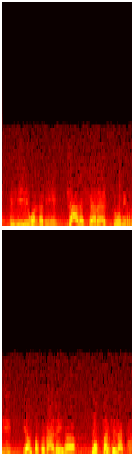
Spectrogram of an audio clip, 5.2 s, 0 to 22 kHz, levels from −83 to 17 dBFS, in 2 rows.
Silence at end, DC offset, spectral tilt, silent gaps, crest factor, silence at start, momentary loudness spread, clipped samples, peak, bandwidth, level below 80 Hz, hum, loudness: 0 s; under 0.1%; -5.5 dB/octave; none; 16 dB; 0 s; 10 LU; under 0.1%; 0 dBFS; 10 kHz; -54 dBFS; 50 Hz at -55 dBFS; -17 LUFS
